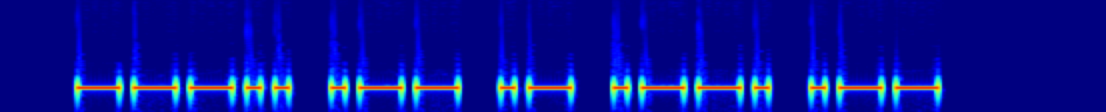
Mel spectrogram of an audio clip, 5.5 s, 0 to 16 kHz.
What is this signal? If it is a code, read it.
Morse code, heard as a keyed tone, about 17 wpm, 700 Hz. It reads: 8WAPW
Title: Code Groups - 5 Letter:Numbers - 17wpm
